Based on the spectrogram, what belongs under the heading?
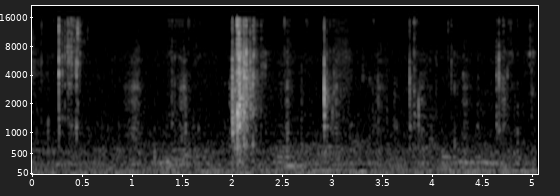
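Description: Close-miked chewing of a mouthful of lettuce salad: soft crunching with a few sharp, crisp clicks, the loudest about two seconds in.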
